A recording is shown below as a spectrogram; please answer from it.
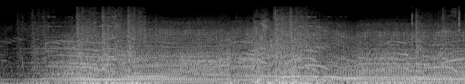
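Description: A Chevrolet Camaro SS engine in the video game Driver: San Francisco drones steadily with rising and falling pitch as it revs and shifts, loud and continuous, with a faint voice underneath.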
